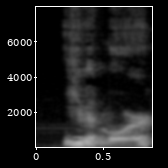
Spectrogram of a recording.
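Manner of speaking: mumbling under breath. Retelling a cartoon scene, a character giving a foot rub: muttering under his breath. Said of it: "under his breath".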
